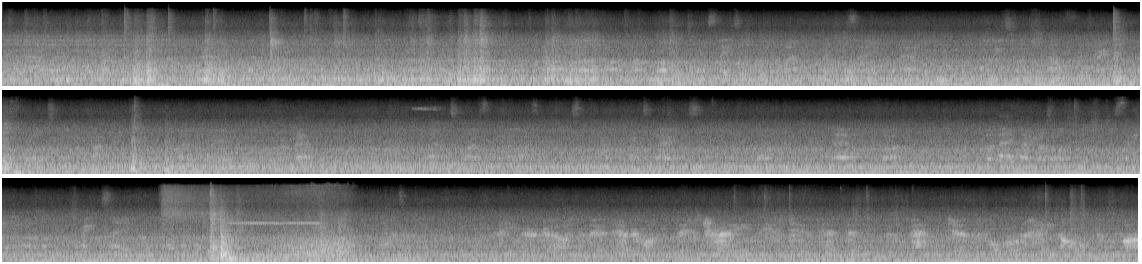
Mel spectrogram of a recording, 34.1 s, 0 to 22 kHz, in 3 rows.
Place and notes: {
  "title": "South Woodford, London, UK - Central Line - South Woodford station to Woodford station.",
  "date": "2012-06-20 15:33:00",
  "description": "Central Line underground train (tube train) travelling between South Woodford station and Woodford station. Driver announcements etc.",
  "latitude": "51.59",
  "longitude": "0.03",
  "altitude": "31",
  "timezone": "Europe/London"
}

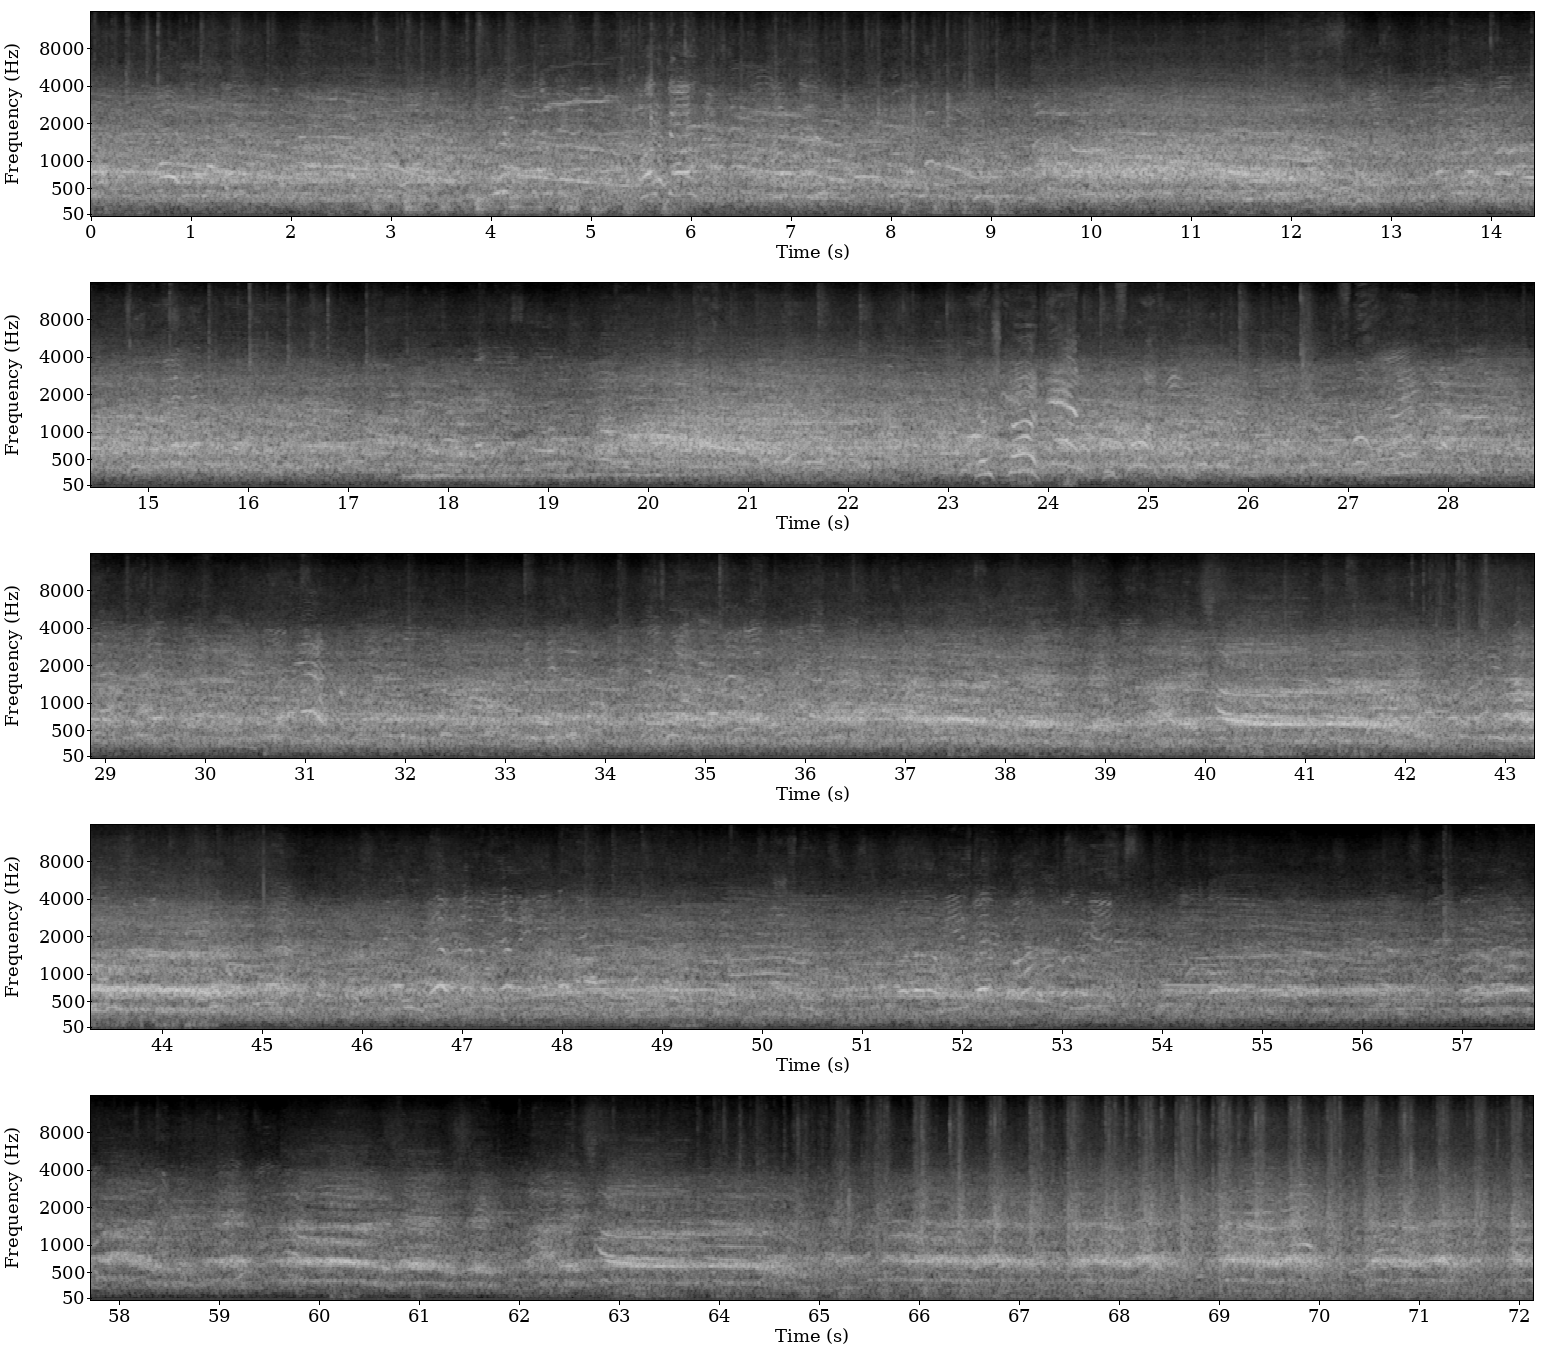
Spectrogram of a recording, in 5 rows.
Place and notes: {
  "title": "The Stadium of Light, Sunderland, UK - Matchday. Sunderland AFC",
  "date": "2015-04-05 15:00:00",
  "description": "A short recording of a Saturday afternoon home game at Sunderland Football Club.\nVarious locations in and around the football stadium were used to create this final mix.",
  "latitude": "54.91",
  "longitude": "-1.39",
  "altitude": "30",
  "timezone": "Europe/London"
}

